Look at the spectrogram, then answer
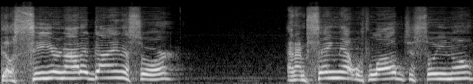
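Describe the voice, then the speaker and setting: A man talks in an animated tone at an extremely high pitch. Noticeable background noise sits behind him. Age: 60s. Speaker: guest speaker, LinkedIn trainer. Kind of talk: workshop talk. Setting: church meeting room with audience.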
